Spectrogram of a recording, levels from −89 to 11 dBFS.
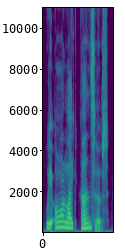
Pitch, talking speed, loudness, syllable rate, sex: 245 Hz, 170 wpm, -17 LUFS, 4.2 syllables/s, female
